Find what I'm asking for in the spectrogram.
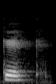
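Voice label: "quec", Spanish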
